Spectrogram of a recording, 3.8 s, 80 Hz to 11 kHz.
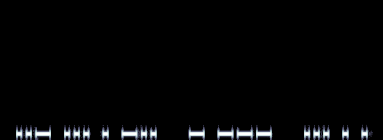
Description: Morse code, heard as a keyed tone, about 25 wpm, 600 Hz. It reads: USED TO SEE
